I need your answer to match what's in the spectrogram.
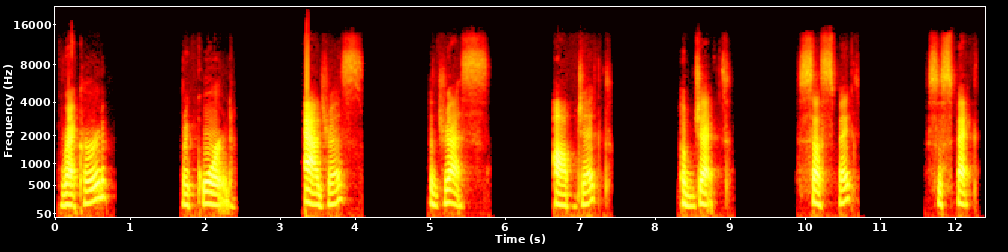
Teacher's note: When the word is a noun, the stress is on the first syllable. When it's a verb, it's stressed on the second syllable.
